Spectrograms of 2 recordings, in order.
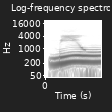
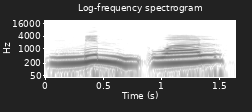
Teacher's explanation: Kalau idgham dia dileburkan, nunnya sama sekali hilang.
